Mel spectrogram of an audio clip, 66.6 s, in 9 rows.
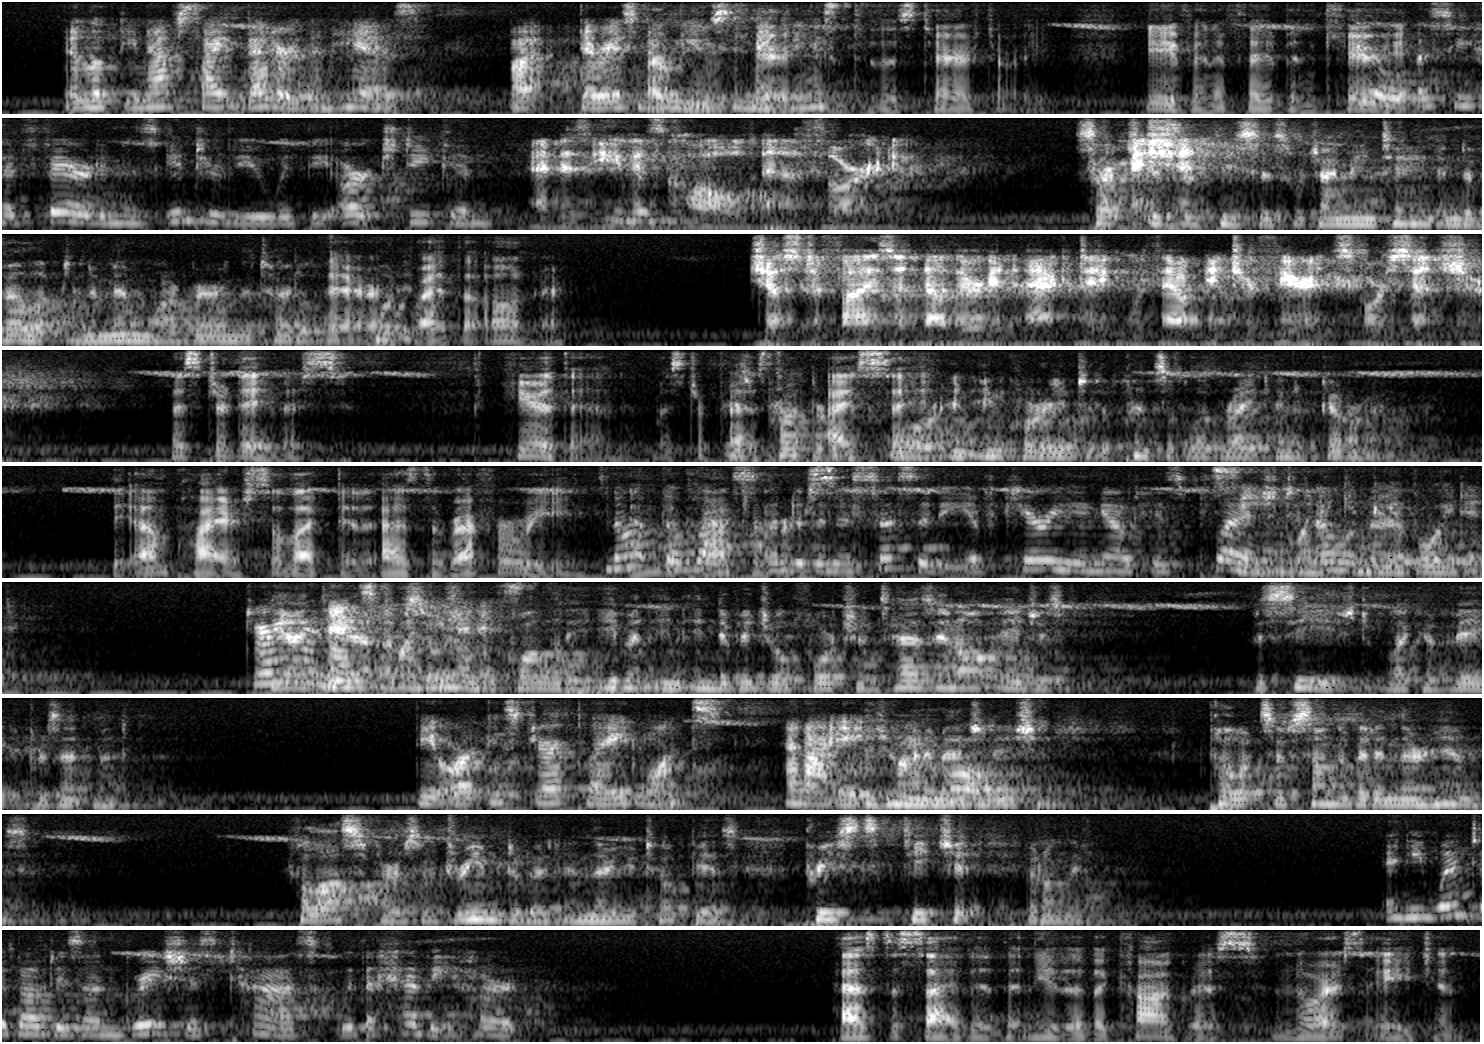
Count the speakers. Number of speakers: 5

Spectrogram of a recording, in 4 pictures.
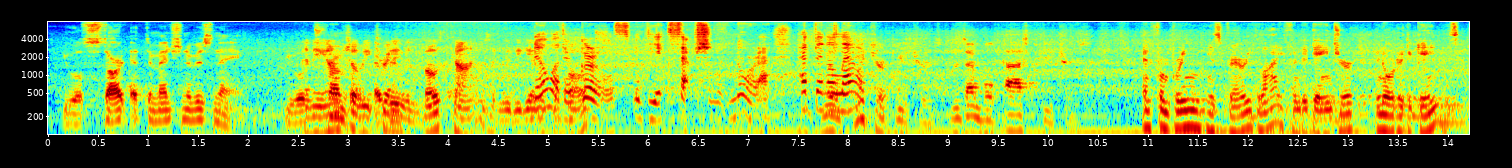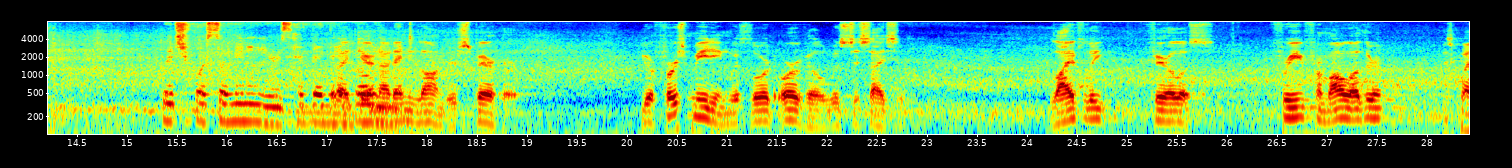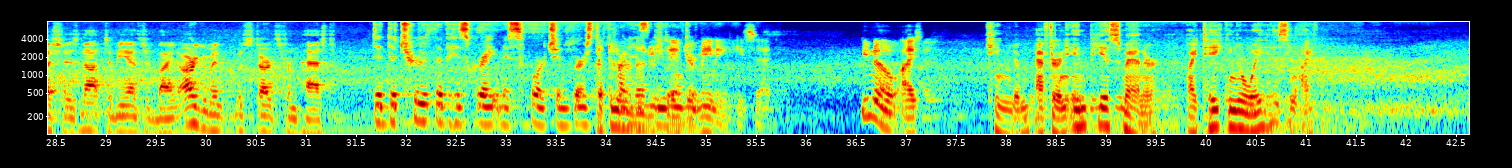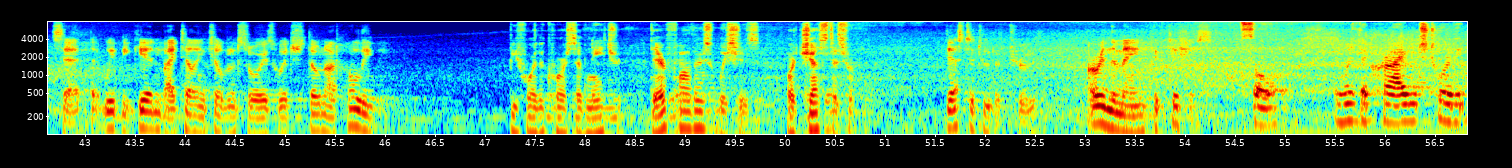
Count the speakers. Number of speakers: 6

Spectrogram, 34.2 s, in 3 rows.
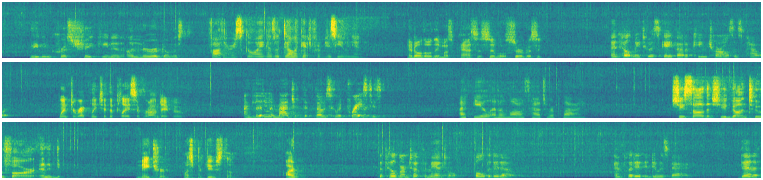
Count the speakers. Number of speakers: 9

